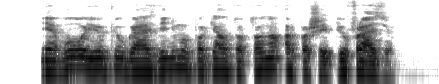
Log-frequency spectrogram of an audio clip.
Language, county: Lithuanian, Kaunas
